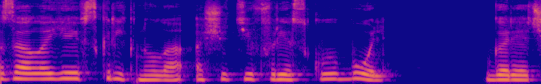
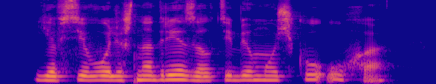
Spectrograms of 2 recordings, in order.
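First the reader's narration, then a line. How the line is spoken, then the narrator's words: Calm. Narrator (Russian): спокойно сказал Прохор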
